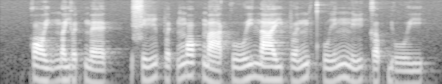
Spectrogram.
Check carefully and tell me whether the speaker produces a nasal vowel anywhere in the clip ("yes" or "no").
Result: no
